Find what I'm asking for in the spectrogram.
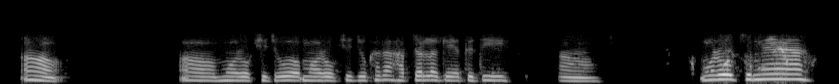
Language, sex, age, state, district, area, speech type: Manipuri, female, 60+, Manipur, Imphal East, rural, conversation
